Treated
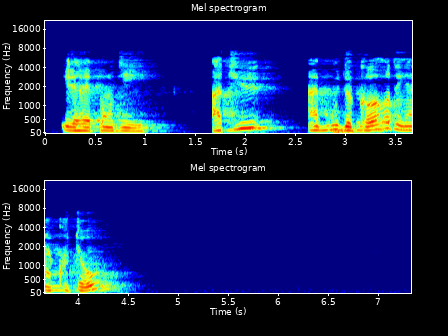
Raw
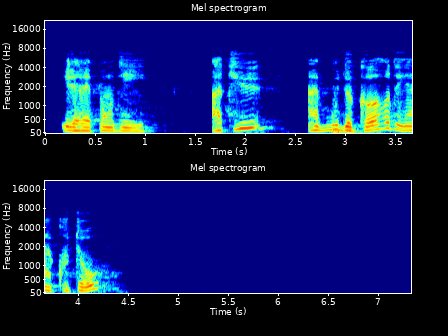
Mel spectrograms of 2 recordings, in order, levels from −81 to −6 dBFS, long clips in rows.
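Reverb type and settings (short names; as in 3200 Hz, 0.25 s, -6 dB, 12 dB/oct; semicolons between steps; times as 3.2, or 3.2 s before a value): plate-style reverb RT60 0.56 s, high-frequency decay 0.8×, pre-delay 90 ms, DRR 12 dB; gain +4 dB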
